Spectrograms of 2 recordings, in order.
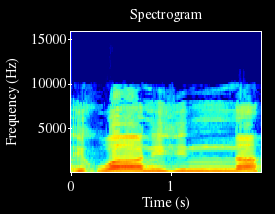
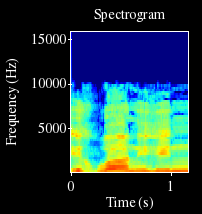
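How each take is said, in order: First: The word ends with an extra vowel. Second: The word ends on a consonant. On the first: The speaker calls it wrong. "jika wakaf bukan seperti itu dibacanya" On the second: The speaker calls it right. "tapi ikhwanihin"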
